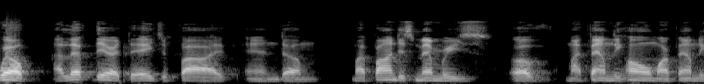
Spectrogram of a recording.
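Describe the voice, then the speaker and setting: A man with an American accent speaks in a very deep, low pitch. His delivery is fairly slow and monotone, with flat intonation. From Los Angeles, California. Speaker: former basketball player and film producer. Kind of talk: interview.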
